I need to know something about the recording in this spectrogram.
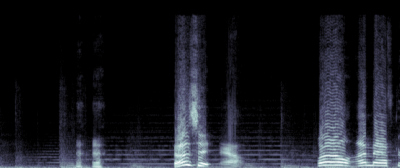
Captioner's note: laughs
